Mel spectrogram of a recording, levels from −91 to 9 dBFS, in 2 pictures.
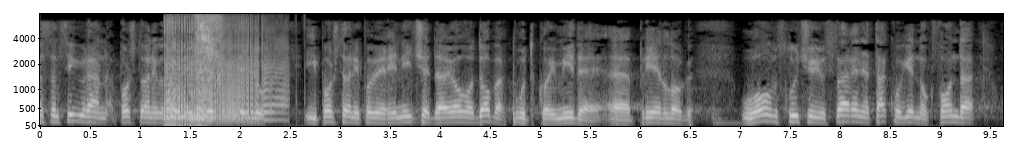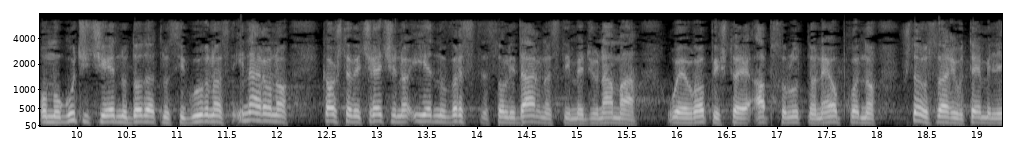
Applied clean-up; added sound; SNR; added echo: none; Domestic sounds, home sounds + Fart; -3 dB; none.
